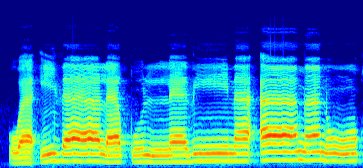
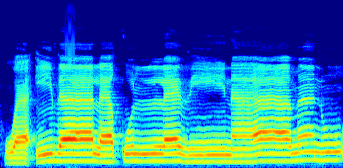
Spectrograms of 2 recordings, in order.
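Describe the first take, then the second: First: The glottal stop before amanu is clearly cut. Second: The glottal stop before amanu is slurred over. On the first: The speaker calls it right. "harus nampak jelas terputus suara dan anginnya untuk hamzah" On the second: The speaker calls it wrong. "nggak boleh bacanya"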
